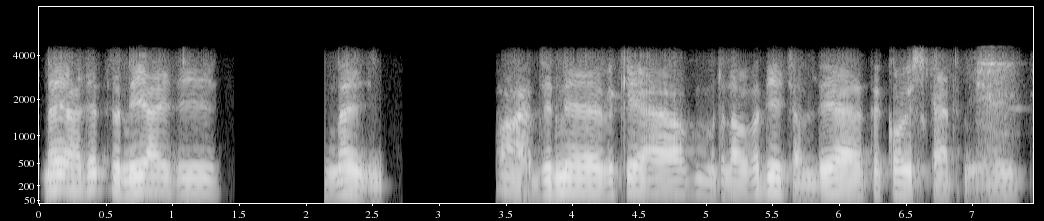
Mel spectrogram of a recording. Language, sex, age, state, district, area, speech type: Punjabi, male, 45-60, Punjab, Fazilka, rural, conversation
